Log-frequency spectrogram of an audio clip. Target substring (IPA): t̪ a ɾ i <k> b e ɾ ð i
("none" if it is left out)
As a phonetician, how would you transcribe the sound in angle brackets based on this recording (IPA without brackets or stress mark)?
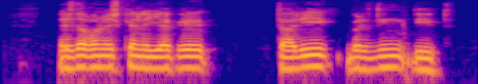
k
